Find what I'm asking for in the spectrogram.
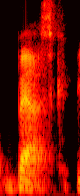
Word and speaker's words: Besk: Besk, B-E-S-K. I'm not saying it with the proper Swedish pronunciation. It's the American way to say it.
